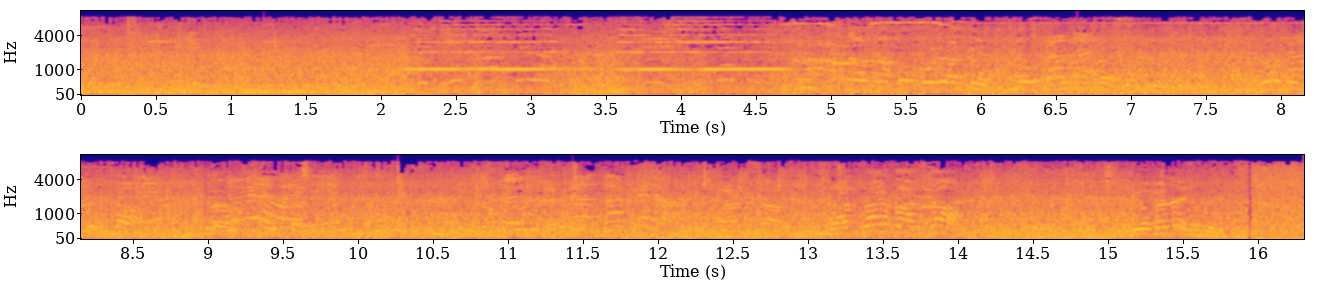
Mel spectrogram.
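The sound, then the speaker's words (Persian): Inside a crowded city bus where passengers are interviewed about reading books: a steady, loud rumble of engine and road noise under a constant murmur of many voices, with a brief repeated electronic beeping near the start. “ما طور میبینیم در همین داخل همین اتوبوس تقریبا در دست یک نفر کتاب نیست.”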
